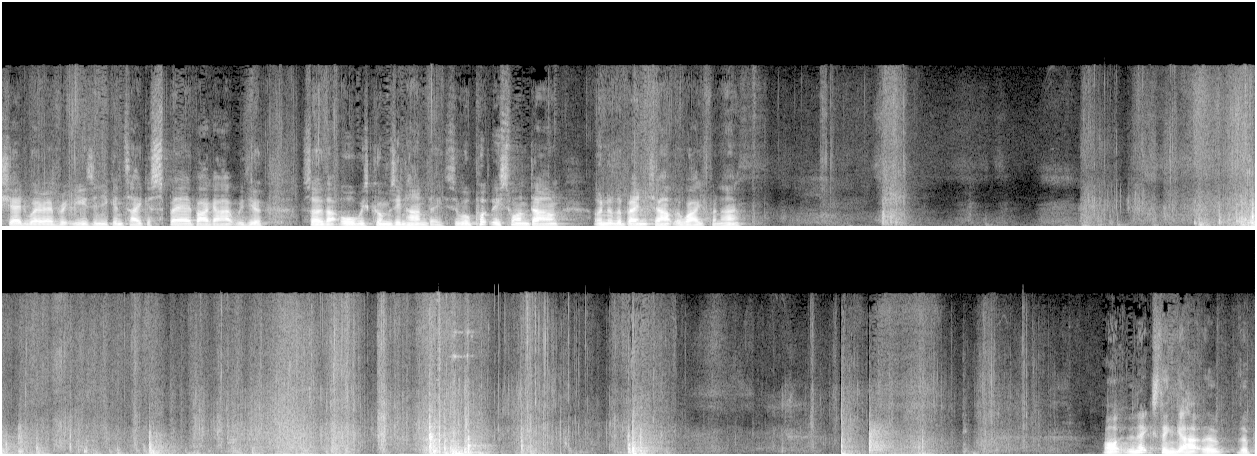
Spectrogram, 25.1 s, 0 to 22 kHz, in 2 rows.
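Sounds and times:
plastic packaging rustling: 0.0s - 5.0s, 10.7s - 25.0s.

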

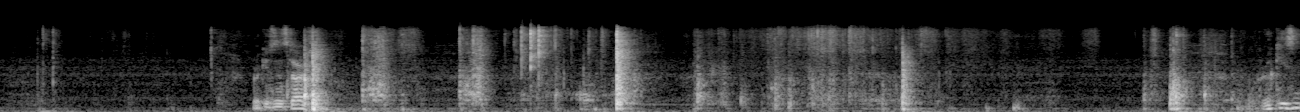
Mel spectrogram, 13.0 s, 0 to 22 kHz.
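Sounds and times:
cardboard box rustling and scraping: 7.0s - 9.6s.

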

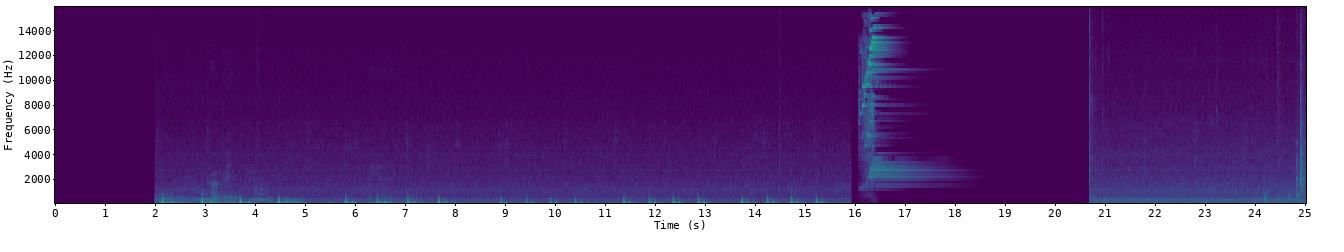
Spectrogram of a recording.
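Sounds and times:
heartbeat thumps: 2.0s - 8.0s, 8.9s - 10.7s, 11.3s - 13.1s, 13.7s - 15.5s
faint hum: 2.0s - 15.8s
bell-like chime: 16.1s - 18.6s.

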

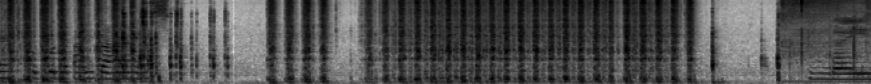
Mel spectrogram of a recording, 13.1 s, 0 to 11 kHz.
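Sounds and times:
carrot rasping on a grater: 0.0s - 2.1s, 4.0s - 10.5s.

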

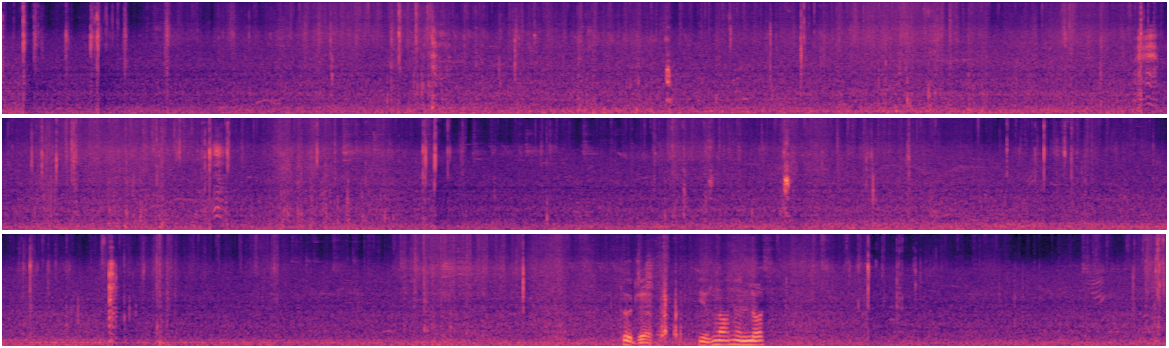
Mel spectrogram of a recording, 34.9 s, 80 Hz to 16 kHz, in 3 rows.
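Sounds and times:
crows pecking taps and clicks: 0.0s - 29.0s, 31.0s - 34.9s
crow calls: 11.2s - 11.7s, 19.4s - 19.8s, 24.3s - 24.6s.

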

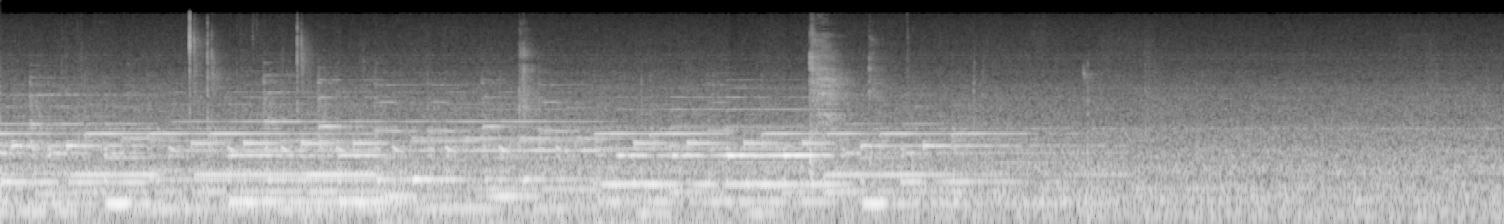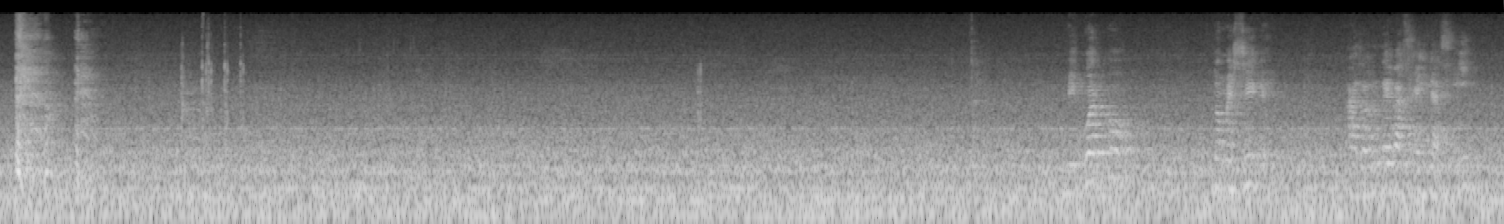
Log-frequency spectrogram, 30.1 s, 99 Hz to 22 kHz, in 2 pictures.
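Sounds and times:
theatre hall hum: 0.0s - 30.0s
person coughing: 8.1s - 8.6s, 15.2s - 16.1s.

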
